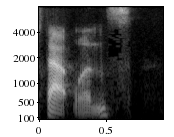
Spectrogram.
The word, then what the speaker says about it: Fatone: Yeah, it's spelled exactly like Fatone, but it's pronounced Fat Ones.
